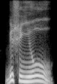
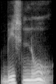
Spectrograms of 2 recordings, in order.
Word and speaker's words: বিষ্ণু: সুতরাং এখানে আমরা কিন্তু কৃষ্ণ, বিষ্ণু বা উষ্ণ বলছি না। আমরা বলছি কৃষ্ণ, বিষ্ণু, উষ্ণ। কেন বলছি? কারণ ওটা প্রকারান্তরে ন ছিল। সেই নই আমরা উচ্চারণ করছি।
